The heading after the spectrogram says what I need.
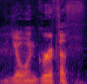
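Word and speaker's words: Ioan Gruffudd: uh yoan Griffin Griff well Yan Griffith yeah is how you say it but it's spelled it's spelled Iowan Griff yeah um at any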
